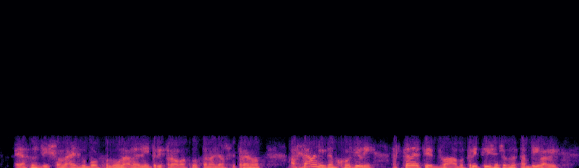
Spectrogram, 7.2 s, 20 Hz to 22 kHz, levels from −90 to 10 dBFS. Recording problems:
garbled, watery; badly; nothing above 4 kHz

